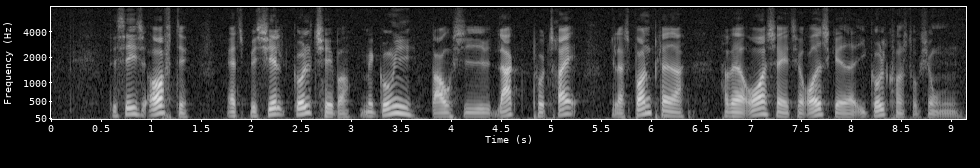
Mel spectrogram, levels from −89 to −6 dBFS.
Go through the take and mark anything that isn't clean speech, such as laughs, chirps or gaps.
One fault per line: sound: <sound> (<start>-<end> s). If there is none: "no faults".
no faults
